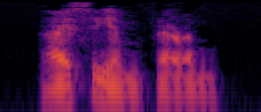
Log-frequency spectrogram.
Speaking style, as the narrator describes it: Sparhawk replied very quietly

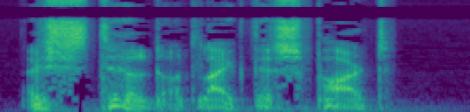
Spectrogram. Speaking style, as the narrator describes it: Anheg growled morosely

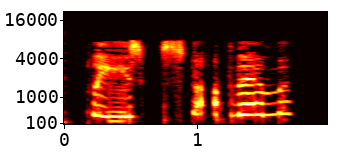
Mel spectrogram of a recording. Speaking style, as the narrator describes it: begged

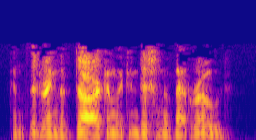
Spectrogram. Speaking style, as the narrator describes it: Euloth grunted

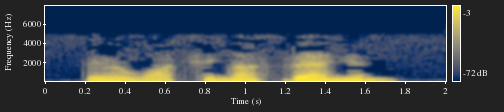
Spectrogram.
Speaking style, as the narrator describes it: Sophronia said quietly

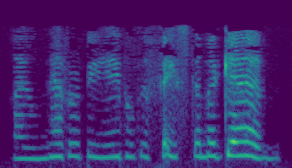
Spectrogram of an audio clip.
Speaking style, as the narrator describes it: she wailed

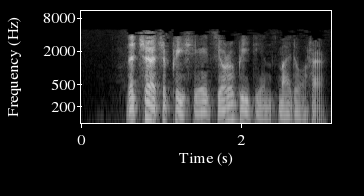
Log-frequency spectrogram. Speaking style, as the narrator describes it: Dolmant said blandly

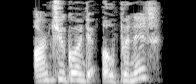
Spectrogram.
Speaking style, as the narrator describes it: she asked sharply

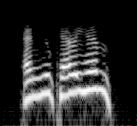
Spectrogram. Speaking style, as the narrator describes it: he shouted to Betuana

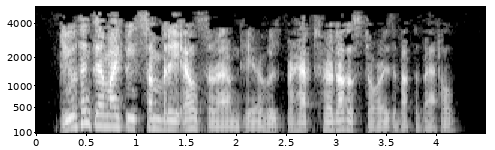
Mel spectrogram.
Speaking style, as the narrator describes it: Xavier asked in a neutral tone

